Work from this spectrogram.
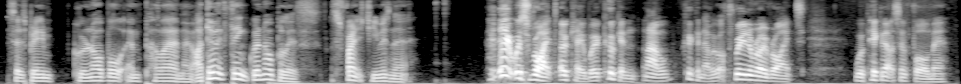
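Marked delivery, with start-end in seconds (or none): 5.0-5.6 real, high, loud burst of triumph; excited cheer. Real, not acted. Quiz player learns his guess was right, excited. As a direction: celebrate a surprise correct answer loudly.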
